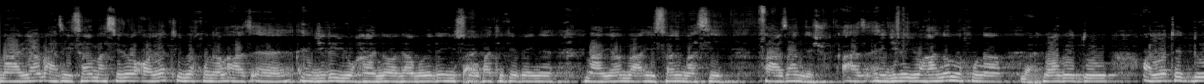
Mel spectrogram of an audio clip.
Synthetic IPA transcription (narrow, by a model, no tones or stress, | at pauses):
mæɾjæmæziːsɒːjemæsiːhɾoʔɒːjɒːt̪ʰibe̞xunæmæzend͡ʒiːlejoːɦænːɒːd̪æɾmoːɾed̪e̞iːnsohbæt̪ʰiːcʰe̞be̞jne | mæɾjæmvæiːsɒːjemæsiːh | fæɾzænd̪eʃod̪̥æzend͡ʒiːlejoːɦænːɒːmixunæm | ɾɒːbed̪o | ɒːjɒːt̪ʰed̪o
